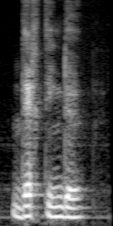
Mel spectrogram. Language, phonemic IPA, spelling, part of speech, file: Dutch, /ˈdɛrtində/, 13e, adjective, Nl-13e.ogg
- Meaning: abbreviation of dertiende (“thirteenth”); 13th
